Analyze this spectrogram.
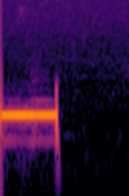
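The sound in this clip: A brief steady telephone tone sounds as a phone is dialed, holding one even pitch for about a third of a second before ending in a short click.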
